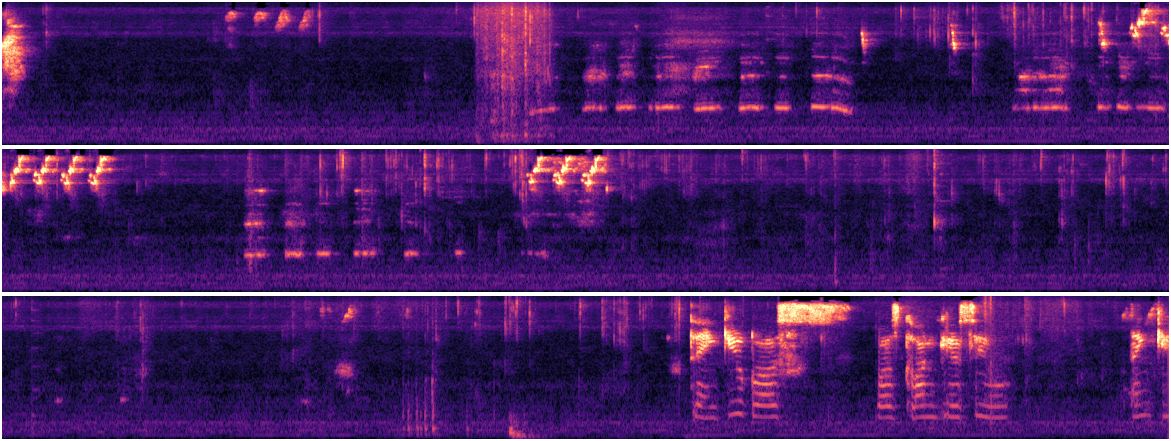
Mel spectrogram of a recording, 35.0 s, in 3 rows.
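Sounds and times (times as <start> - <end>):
bird chirping: 0.0 - 0.4, 2.1 - 3.2, 5.8 - 8.8, 9.4 - 12.9, 14.1 - 17.9, 26.4 - 27.0
steady low hum: 0.0 - 35.0
fast high twittering: 11.0 - 12.8, 16.9 - 17.8.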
